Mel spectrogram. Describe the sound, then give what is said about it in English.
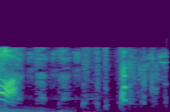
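A person imitates a dog panting, producing short, breathy rhythmic huffs, opening with a louder voiced burst before settling into quick quieter pants. “I said all you've got to do is lie there and pant.”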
